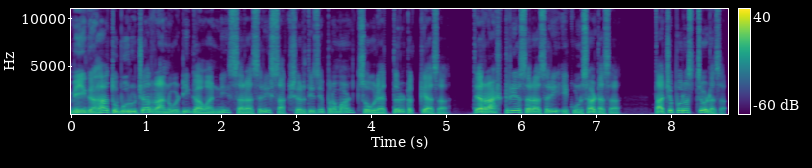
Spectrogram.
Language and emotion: Goan Konkani, neutral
